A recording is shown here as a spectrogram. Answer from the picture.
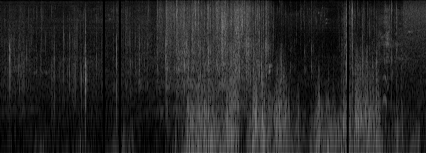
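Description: Mountain bike coming down a rocky trail right past the microphone: tyres crunching over loose stones and the bike rattling. Faint scattered clicks at first, then loud from about three and a half seconds in, with a short lull before a second loud stretch.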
